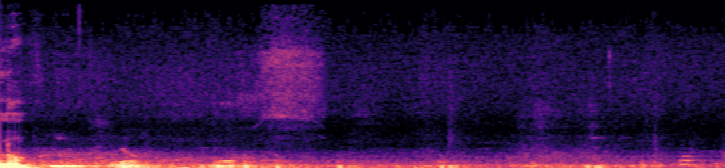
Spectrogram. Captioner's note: voices in group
